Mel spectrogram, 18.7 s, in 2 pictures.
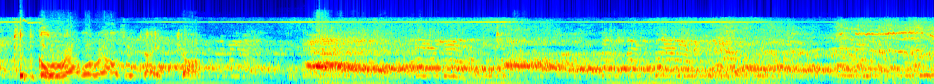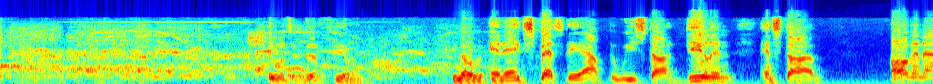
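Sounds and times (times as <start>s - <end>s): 
loud crowd shouting responses to speaker: 0.0s - 14.4s
speech: 12.2s - 13.1s, 13.8s - 17.6s, 18.2s - 18.6s.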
